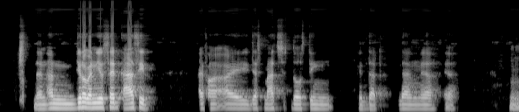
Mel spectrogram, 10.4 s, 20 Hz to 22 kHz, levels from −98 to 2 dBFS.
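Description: Speech, with microphone overload at 1.6–1.82 s and again at 2.22–2.28 s and 2.55–2.63 s. The loudest syllables pick up a harsh crackle, likely from input gain driving peaks about 5, 2 and 3 dB past the converter's limit. On the waveform the peaks are flattened, and the spectrogram shows broadband smearing. At 2.13 s the microphone volume is stepped down: voice and background drop together by about 3 dB, seen as a sudden lower envelope, likely software gain control reacting to the first distorted burst.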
